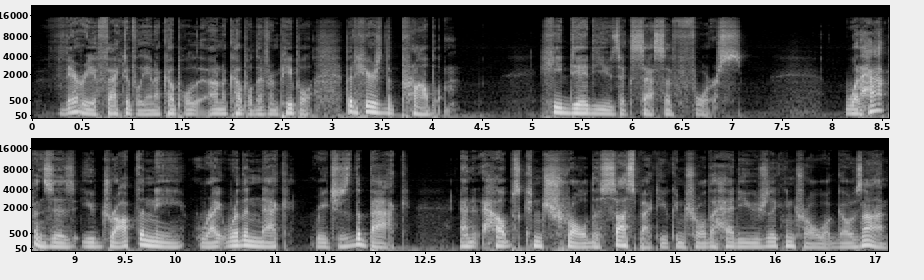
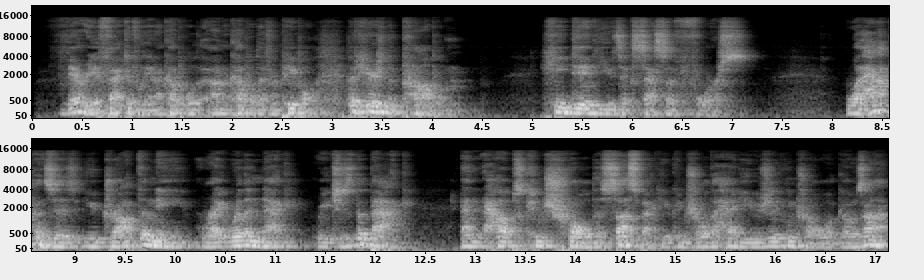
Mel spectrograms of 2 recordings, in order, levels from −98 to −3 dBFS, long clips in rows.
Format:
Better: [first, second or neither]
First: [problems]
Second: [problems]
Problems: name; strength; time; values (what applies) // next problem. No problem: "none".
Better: first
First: none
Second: room echo; noticeable; dies away in 0.4 s // off-mic speech; far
